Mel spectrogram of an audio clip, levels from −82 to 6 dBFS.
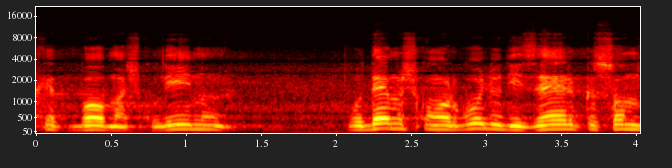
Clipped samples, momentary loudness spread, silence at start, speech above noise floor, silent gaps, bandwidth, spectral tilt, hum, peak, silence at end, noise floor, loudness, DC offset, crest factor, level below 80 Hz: under 0.1%; 11 LU; 0 s; 27 dB; none; 9.6 kHz; -6.5 dB/octave; none; -4 dBFS; 0 s; -48 dBFS; -21 LUFS; under 0.1%; 18 dB; -66 dBFS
